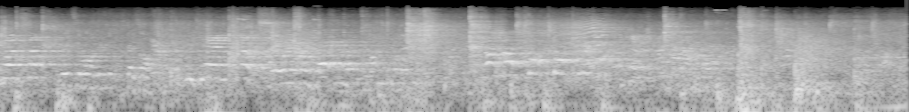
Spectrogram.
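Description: Hockey sticks clack against a ball and each other.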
